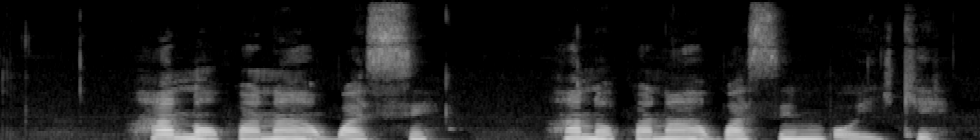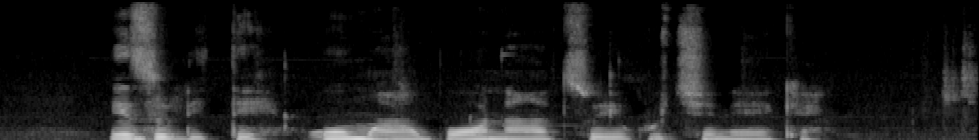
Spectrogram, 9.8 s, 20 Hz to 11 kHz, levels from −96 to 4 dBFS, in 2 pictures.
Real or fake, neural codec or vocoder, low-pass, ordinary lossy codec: real; none; none; none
